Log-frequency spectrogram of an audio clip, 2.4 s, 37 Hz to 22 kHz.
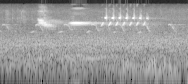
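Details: An Eastern towhee singing in Columbia, South Carolina, USA, on 7 April 2017 gives its 'drink-your-tea' song: a short high note, a steady whistle, then a quick bright trill of about seven notes, over faint hiss.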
